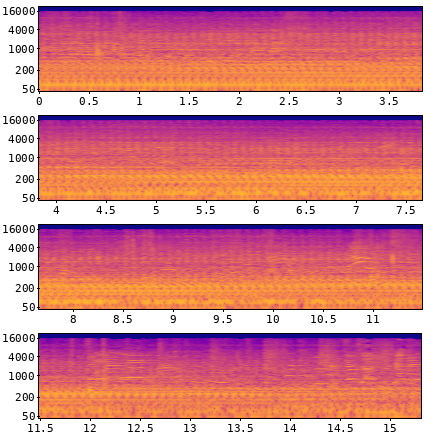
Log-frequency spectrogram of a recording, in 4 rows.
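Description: Konica Minolta production printer running steadily at speed, feeding heavy 300 gsm card through and stacking printed sheets in its output tray. A voice is heard briefly over it late on.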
